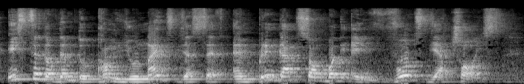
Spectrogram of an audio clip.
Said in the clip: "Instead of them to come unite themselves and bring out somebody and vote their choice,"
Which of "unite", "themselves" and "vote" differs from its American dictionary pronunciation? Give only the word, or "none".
themselves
